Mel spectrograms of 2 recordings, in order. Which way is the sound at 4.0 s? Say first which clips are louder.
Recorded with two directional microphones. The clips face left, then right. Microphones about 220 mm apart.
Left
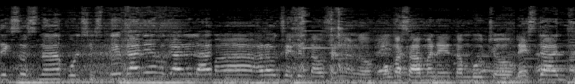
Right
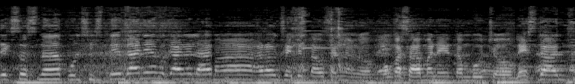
Right 3 dB; 15° right (ahead or behind).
